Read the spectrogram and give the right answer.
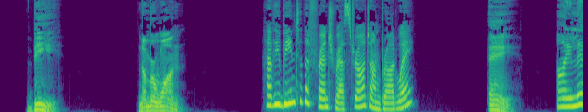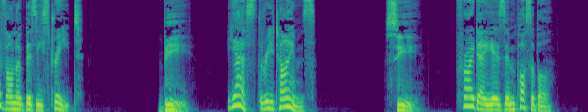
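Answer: B: Yes, 3 times.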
